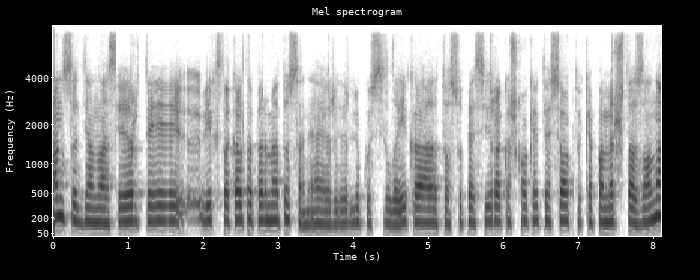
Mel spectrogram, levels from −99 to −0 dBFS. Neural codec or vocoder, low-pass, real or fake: none; 7.2 kHz; real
